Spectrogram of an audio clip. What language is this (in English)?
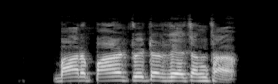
Sindhi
